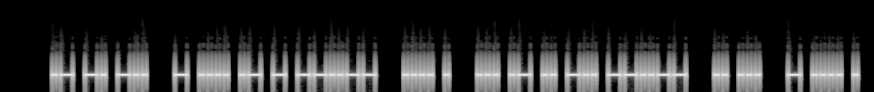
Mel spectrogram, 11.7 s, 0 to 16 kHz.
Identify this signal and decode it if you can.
Morse code, heard as a keyed tone, about 22 wpm, 700 Hz. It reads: AND THAT, HE SAID, IS THE
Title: A Sound Of Thunder 22wpm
